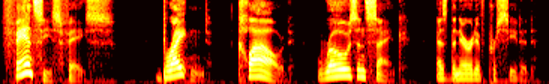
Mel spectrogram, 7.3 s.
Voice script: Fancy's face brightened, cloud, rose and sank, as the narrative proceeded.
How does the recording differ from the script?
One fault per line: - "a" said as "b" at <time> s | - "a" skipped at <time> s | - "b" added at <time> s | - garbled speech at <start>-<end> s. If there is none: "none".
none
